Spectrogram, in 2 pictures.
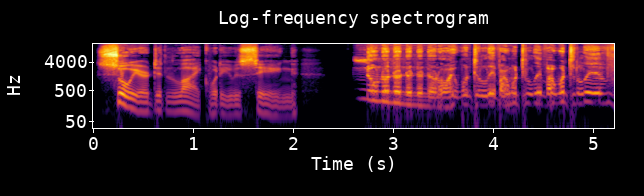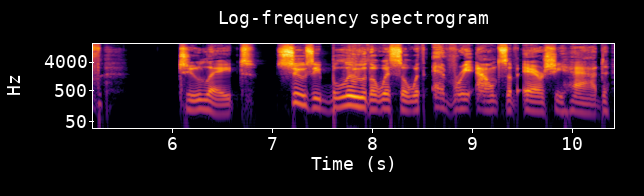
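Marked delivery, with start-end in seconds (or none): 2.7-5.3 high frantic begging, rushing the last words; panicked pleading. Acted. Sawyer begging his sister not to blow, high frantic panic. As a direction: beg for your life in a rising panic.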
